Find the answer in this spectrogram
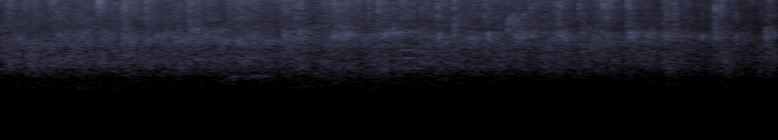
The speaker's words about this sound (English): Let's give the Lord a big round of applause this morning.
